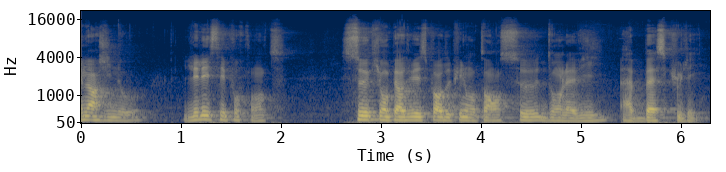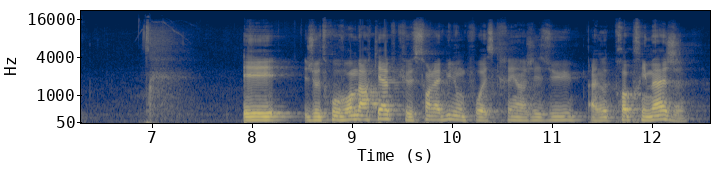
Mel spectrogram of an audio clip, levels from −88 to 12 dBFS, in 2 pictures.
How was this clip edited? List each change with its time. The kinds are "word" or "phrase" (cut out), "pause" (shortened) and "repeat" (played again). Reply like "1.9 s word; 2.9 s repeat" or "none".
none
